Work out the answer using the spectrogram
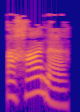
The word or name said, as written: ahana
